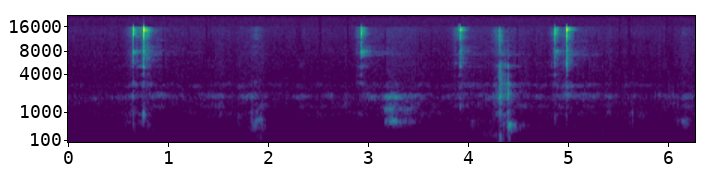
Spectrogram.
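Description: Faint computer mouse clicks over near silence, about eight of them spread through the few seconds, several in quick pairs like double-clicks.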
